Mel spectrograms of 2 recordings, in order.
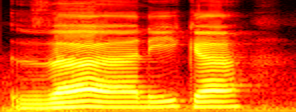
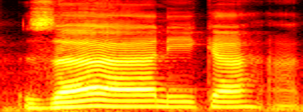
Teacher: Di sini tidak dibaca dengan zai, akan tetapi dengan zal, ujung lidahnya menempel dengan gigi seri atas.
